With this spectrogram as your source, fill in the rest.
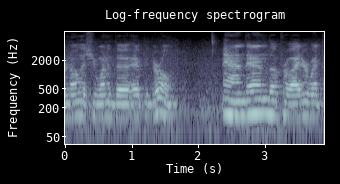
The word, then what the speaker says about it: epidural: And of course, when I heard her say epíldora, I already knew what she was talking about, and I went ahead and let the provider know. I didn't let the provider know she was saying it wrong.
